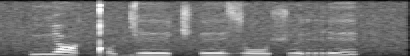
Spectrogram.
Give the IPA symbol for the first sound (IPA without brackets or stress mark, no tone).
ɲ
